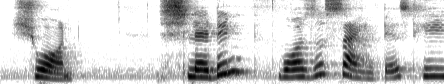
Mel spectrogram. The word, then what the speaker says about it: Schwann: scientists sleddin and Shawn pay attention to the pronunciation it is sleddin and chuan sleddin was a scientist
